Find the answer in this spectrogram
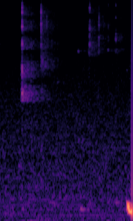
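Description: A few faint, sharp clicks from a stylus on a drawing tablet while a diagram is drawn, the first and loudest about a third of a second in.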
